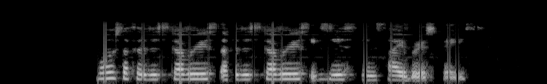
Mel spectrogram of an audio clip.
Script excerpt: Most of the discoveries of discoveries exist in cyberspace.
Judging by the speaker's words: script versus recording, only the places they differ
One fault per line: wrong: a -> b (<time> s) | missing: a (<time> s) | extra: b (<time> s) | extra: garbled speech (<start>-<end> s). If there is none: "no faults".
no faults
